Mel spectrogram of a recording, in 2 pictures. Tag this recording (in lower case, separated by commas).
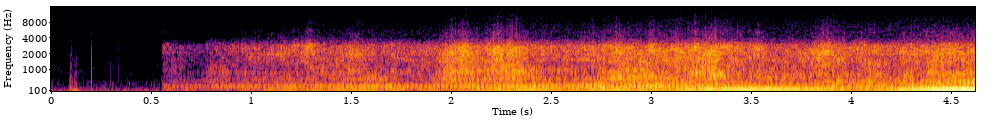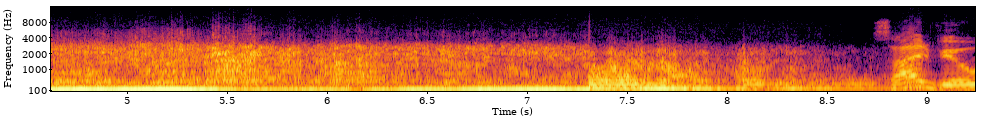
airplane flyby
